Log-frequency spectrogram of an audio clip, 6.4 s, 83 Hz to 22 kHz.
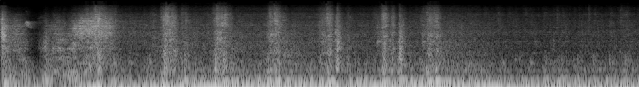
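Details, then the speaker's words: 1962 Chevrolet C-10 4x4 truck engine idling smoothly with a steady, even low rumble and no knocks or misses after new battery cables, fuel down the carb and advanced timing; oil pressure showing, checked for freeze damage. "Look at that, just idling. We're making oil pressure."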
